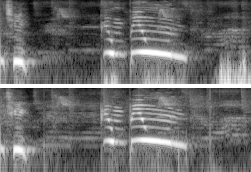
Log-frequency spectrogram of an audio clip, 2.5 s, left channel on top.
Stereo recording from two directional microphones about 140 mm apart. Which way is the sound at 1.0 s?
15° left (ahead or behind).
